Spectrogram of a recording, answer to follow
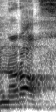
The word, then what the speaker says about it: Norov: When a word in the Slavic Central Asian bhashas like Russian, Uzbek and all these bhashas, when a word ends in V, it's pronounced with an F. So Norov.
